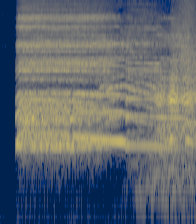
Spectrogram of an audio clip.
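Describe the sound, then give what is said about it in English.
A rubber chicken toy squawks as someone squeezes it: one long, reedy, strongly harmonic squeal that starts abruptly and holds for nearly two seconds, wavering and roughening toward the end. “Here, squeeze my chicken.”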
